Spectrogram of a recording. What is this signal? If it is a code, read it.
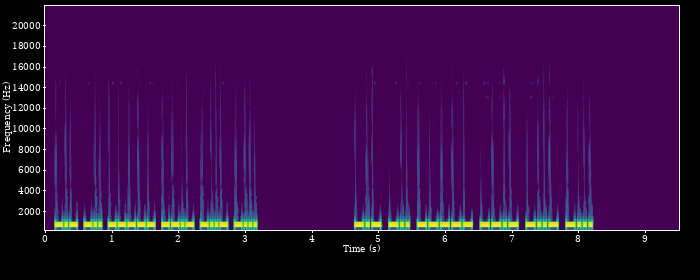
Morse code, heard as a keyed tone, about 36 wpm, 700 Hz. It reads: KD0QXB KD0QXB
